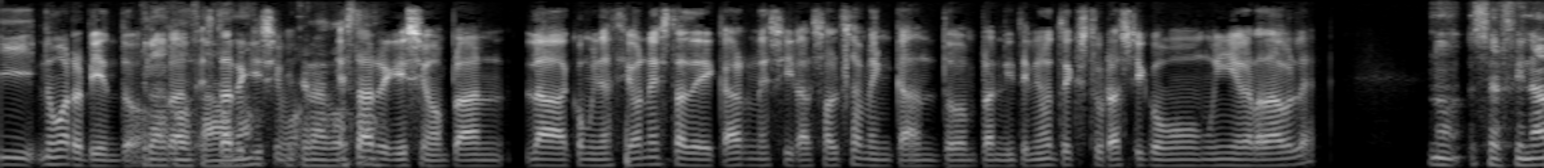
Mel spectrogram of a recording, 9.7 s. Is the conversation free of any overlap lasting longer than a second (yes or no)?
no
